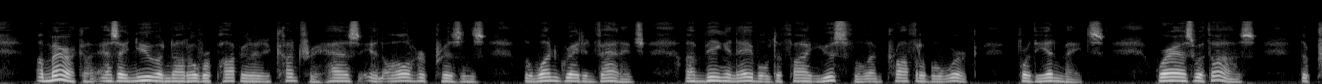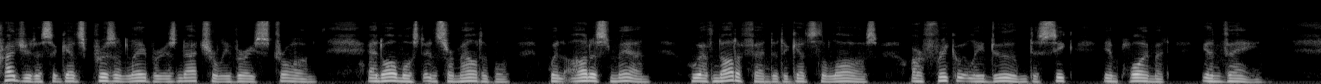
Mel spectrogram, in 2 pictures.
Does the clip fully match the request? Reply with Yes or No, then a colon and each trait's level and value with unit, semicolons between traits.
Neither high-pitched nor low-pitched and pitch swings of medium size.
Yes: medium, 145 Hz; average, 3.2 semitones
